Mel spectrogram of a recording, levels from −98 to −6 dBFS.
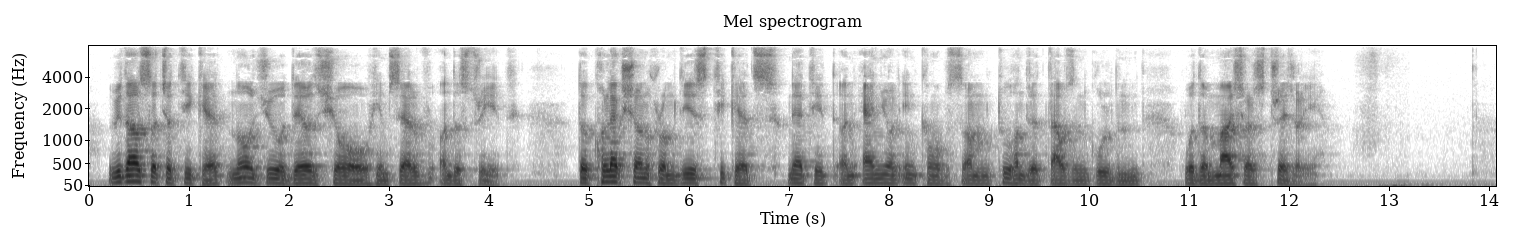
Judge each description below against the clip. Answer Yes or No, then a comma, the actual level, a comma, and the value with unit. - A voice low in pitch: Yes, very low, 85 Hz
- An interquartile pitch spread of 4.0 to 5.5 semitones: No, average, 3.0 semitones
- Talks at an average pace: No, slow, 125 wpm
